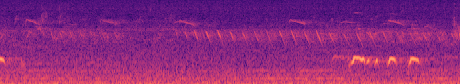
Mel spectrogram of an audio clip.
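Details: Perkutut, a local zebra dove, with a long 'kuk' voice in 'irama lelah' rhythm. A single phrase of a drawn-out coo followed by two shorter coo notes comes near the end, over steady trilling and chirping of other birds.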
